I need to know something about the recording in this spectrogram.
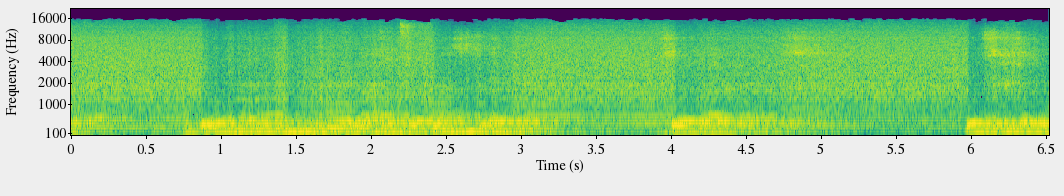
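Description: A man singing slowly into a microphone, in phrases of two to three seconds with long held notes.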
